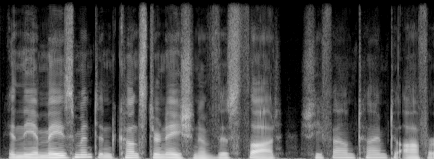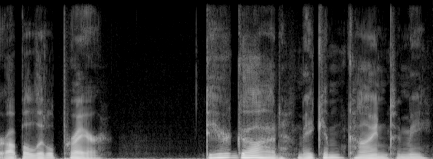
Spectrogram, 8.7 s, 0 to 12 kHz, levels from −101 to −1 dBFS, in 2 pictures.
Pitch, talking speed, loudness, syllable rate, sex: 115 Hz, 165 wpm, -20 LUFS, 4.3 syllables/s, male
